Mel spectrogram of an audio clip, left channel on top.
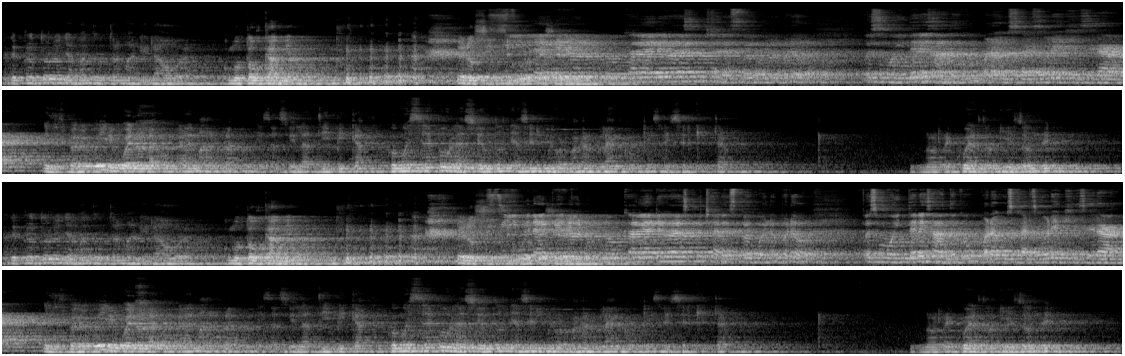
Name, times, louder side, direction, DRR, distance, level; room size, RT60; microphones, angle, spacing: voice 1, 0.1-1.9 2.2-3.0 3.3-4.2 4.5-5.9 11.6-18.5 20.3-21.7, left 1 dB, 10° left, 0 dB, 0.4 m, -19 dB
voice 2, 4.2-11.3, right 2 dB, 80° right, -2 dB, 1.2 m, -21 dB
11.5 x 4.3 x 3.3 m, 2.7 s
head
